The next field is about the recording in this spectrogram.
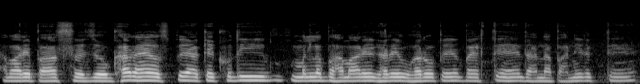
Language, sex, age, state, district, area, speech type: Hindi, male, 45-60, Uttar Pradesh, Hardoi, rural, spontaneous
